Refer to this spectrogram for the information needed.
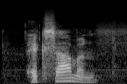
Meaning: exam, examination, major test
- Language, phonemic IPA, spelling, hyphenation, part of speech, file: Dutch, /ˌɛkˈsaː.mə(n)/, examen, exa‧men, noun, Nl-examen.ogg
